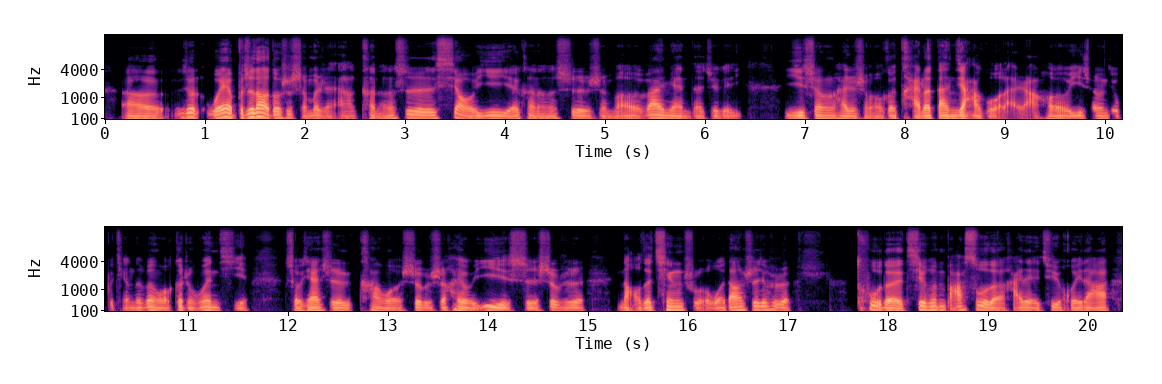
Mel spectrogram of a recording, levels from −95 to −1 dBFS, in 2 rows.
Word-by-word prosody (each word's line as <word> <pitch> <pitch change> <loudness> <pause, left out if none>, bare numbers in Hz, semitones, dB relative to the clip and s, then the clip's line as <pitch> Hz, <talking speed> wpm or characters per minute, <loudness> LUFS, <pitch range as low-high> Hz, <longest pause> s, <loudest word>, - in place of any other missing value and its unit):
呃， 90 -1 0 0.2
就 150 +2 +4
我 120 0 +4
也 150 - +9
不 125 - +1
知 145 +3 +7
道 155 -1 +9
都 115 - +3
是 120 +1 -4
什 85 -2 -7
么 105 +3 -1
人 85 -2 -7
啊， 85 +1 -8
可 95 - -4
能 85 +3 -3
是 105 -2 +1
校 90 -2 +1
医， 100 +2 -1
也 90 +1 +1
可 100 -3 -4
能 85 +1 -4
是 95 +1 -2
什 85 +1 -8
么 85 +1 -3
外 110 +1 +3
面 90 -5 -1
的 85 - -6
这 90 +2 -6
个 90 - -6 0.6
医 100 -1 0
生， 100 0 0
还 90 - +1
是 90 - +1
什 85 -1 -6
么 85 0 -5
给 95 - -1
我 - - 0
抬 85 - -1
着 95 - +7
担 95 0 +3
架 100 -4 +4
过 95 - -4
来。 - - -5
然 95 - -4
后 95 +1 -1
医 100 +1 -2
生 95 +1 -4
就 90 - -6
不 - - -13
停 95 +1 -9
地 95 - -3
问 110 +1 +2
我 90 0 -1
各 - - 0
种 90 -1 -5
问 105 -1 +1
题， 90 0 -9 0.3
首 90 - -2
先 100 +2 +3
是 95 -1 -1
看 100 -3 -4
我 85 -1 -2
是 95 +6 -1
不 95 - -3
是 95 +1 -2
很 100 +2 -1
有 90 -2 +2
意 100 -1 +2
识， 90 +1 -4
是 105 +5 -1
不 95 - -4
是 95 -1 -2 0.3
脑 - - -2
子 95 +2 +3
清 115 +2 +1
楚。 - - -7
我 95 +1 -1
当 110 +2 +3
时 120 +2 0
就 120 - +1
是， 105 -5 -1 0.6
吐 - - +1
的 85 -1 +6
七 130 - 0
荤 120 -1 +1
八 120 +1 +1
素 125 -1 +1
的， 90 -2 +3
还 90 +2 -5
得 100 -3 +1
去 100 +5 -4
回 90 0 -2
答 95 +1 0
95 Hz, 275 characters per minute, -25 LUFS, 90-105 Hz, 0.6 s, 也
